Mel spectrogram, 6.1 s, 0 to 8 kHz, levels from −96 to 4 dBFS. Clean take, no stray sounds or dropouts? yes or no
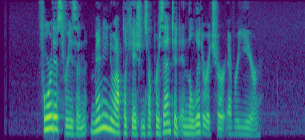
yes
